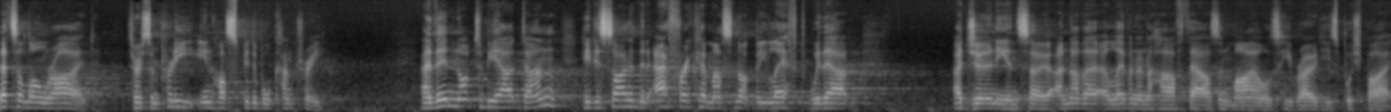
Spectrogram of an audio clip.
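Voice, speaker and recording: Someone with an Australian accent speaks with ordinary pitch variation against noticeable background noise. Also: man, fairly high pitch for a man, moderate pace. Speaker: speaker. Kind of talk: public talk. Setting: hotel ballroom with audience. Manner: animated.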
